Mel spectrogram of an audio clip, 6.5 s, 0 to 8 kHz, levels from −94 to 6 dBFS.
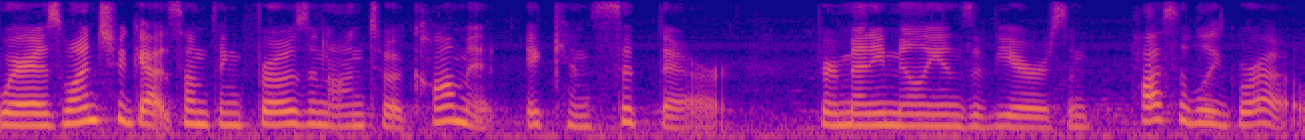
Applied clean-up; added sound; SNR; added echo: none; none; none; none.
